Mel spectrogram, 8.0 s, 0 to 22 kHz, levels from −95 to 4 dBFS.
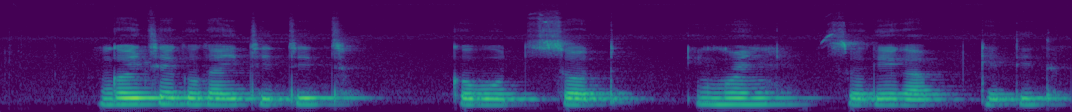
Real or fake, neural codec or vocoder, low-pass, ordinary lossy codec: real; none; 19.8 kHz; none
